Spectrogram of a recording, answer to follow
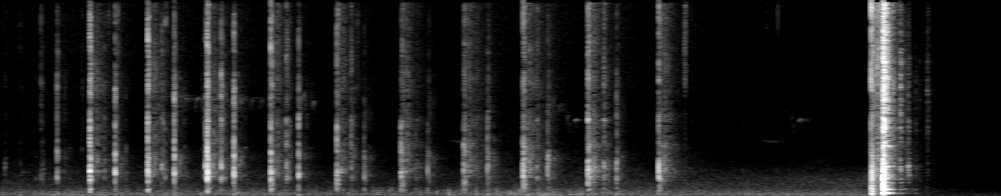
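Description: A rapid string of gunshots, with bullets striking the target on a heavy steel bullet box, about two sharp cracks a second for some six seconds. Near the end there is one louder, longer burst, then the sound cuts out suddenly.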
